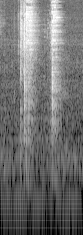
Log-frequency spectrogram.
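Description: Two quick metallic clinks of Supreme bistro-style flatware being handled, close and fairly quiet, with a short pause between them.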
